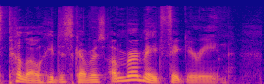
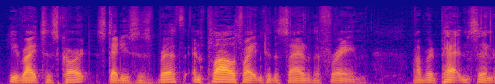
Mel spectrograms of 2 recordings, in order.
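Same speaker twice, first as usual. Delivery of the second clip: normal talking voice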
